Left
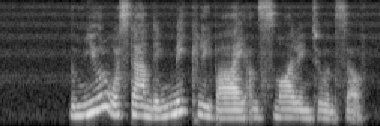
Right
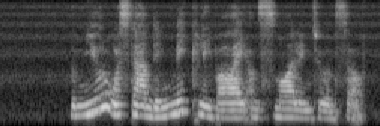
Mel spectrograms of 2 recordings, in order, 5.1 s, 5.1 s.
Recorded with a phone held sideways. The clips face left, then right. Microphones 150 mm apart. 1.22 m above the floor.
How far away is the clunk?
I don't hear a clunk.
